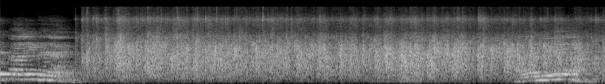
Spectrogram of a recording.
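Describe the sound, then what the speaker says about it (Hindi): A church congregation claps loudly in unison, a dense, full roar of hands that holds steady. A voice speaks briefly at the very start and again near the end. "सब लोग जो हैं जोर से ताली बजाएं।"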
